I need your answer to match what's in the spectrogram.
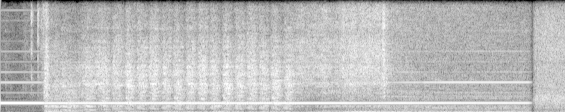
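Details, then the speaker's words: Chevy engine cranking on newly installed starter fitted without a shim (old one had none, gear teeth wear normal): quick even cranking about two seconds, then catches and idles with no grinding; normal starter. "the old starter didn't have a shim whenever we took it apart and the wear on these teeth looks just like how it should be there's not any wearing down at the bottom of the grooves so we didn't add a shim whenever we put the new one in and it still sounds great there's not any grinding"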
